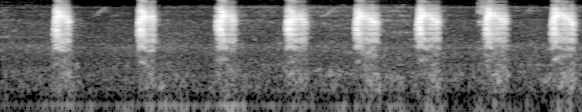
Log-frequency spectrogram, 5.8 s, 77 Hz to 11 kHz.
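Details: Long-tailed shrike sound played as a lure to make reluctant birds sing: eight harsh, raspy, high-pitched notes repeated steadily about every 0.7 seconds over a faint low rumble.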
